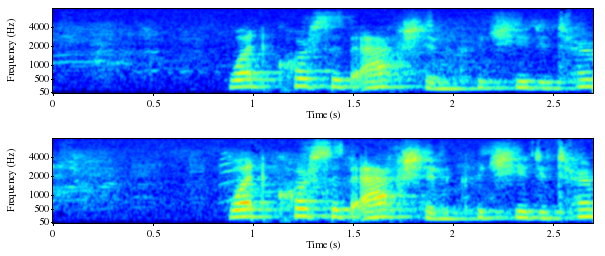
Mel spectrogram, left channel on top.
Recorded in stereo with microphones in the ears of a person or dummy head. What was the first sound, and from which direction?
A woman speaking, 20° right (ahead or behind).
